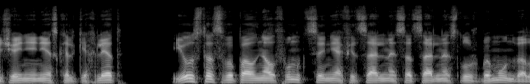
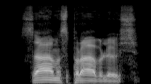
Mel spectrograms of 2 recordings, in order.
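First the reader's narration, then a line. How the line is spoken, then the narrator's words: Grumbled. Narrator (Russian): тот лишь проворчал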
